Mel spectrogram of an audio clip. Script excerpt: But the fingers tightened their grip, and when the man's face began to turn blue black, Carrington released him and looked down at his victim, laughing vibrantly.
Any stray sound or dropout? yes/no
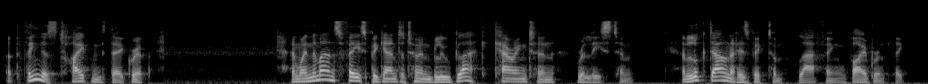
no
